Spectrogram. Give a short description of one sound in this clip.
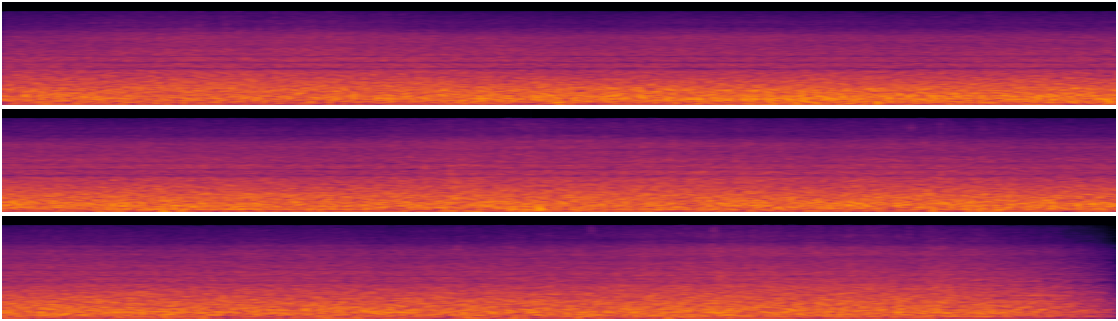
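Strong wind roars and buffets loudly outdoors.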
